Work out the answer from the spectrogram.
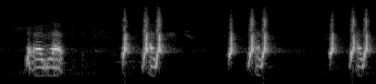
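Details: Common quail calling: a rough buzzy note, then crisp three-part whistled phrases repeated about once a second, each made of short, sharp notes, against a quiet background.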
